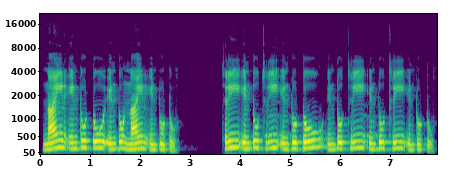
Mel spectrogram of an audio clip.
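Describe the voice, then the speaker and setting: A man's voice: a little high, darkish tone, muffled recording. A male maths teacher explaining a lesson step by step, coaxing his students and asking them questions. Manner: coaxing, asks students questions, repeats points.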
